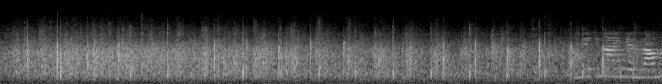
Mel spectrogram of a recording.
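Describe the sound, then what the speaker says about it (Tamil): Audience applause welcoming guests at a Tamil student speech event, a dense steady round of clapping from a large crowd filling the clip, with a voice beginning to speak near the end. "நம்மளோட சார்பா பெரிய கைத்தட்டலோட உற்சாகத்தோட இங்க வந்திருக்கவங்க எல்லாரையும் வரவேற்போம்."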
